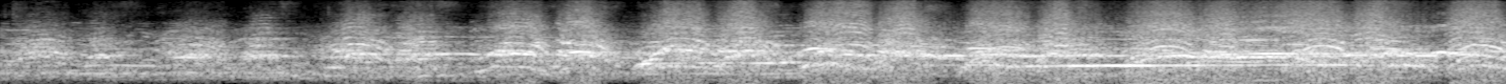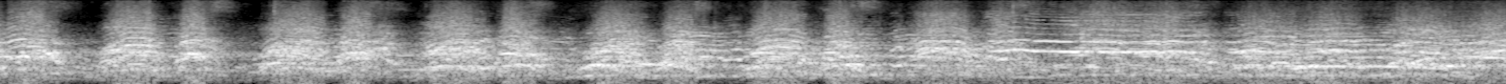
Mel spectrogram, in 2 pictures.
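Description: A dense crowd of fans shouting and chanting slogans, many voices yelling at once. Two rival camps are chanting separately, each for its own star. It is loud throughout, with a brief lull about eight seconds in.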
